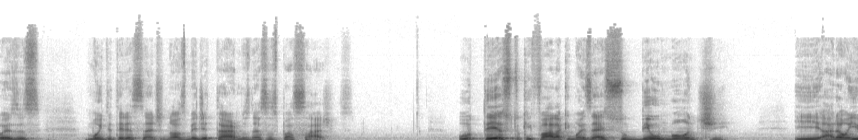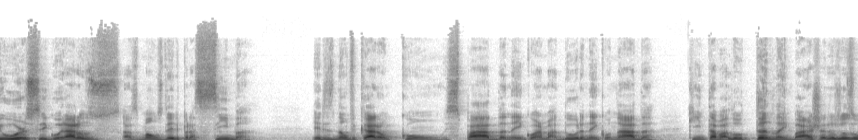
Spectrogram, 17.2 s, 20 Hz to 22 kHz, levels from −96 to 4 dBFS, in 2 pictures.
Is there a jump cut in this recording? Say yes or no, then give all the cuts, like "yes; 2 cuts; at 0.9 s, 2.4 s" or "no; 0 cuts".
no; 0 cuts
